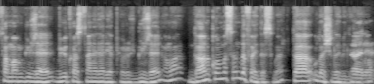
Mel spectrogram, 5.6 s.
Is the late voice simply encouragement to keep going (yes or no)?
no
